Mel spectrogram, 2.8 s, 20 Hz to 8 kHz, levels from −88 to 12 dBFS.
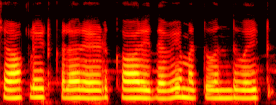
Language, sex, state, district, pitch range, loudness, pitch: Kannada, female, Karnataka, Koppal, 225-235 Hz, -15 LUFS, 230 Hz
